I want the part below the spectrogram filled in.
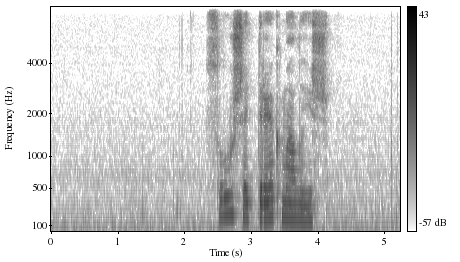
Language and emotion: Russian, sad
